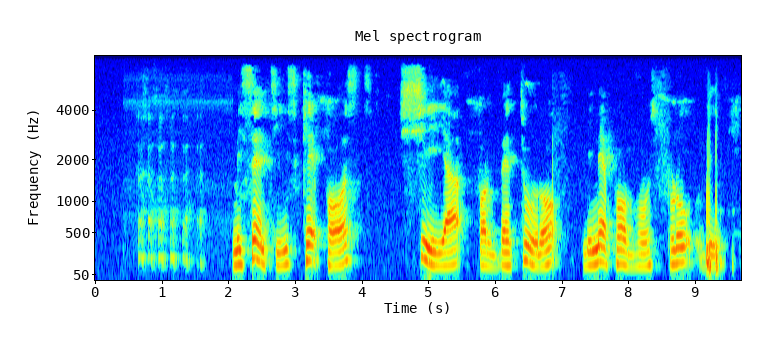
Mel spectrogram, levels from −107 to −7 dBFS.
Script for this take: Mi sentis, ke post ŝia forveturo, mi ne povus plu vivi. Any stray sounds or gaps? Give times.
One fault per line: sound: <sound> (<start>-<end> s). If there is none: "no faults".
sound: laugh (0.6-1.7 s)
